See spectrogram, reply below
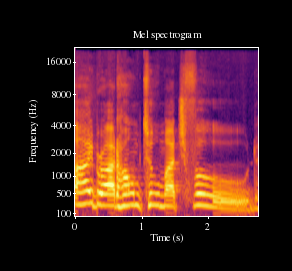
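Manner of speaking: put-on high, very slow, mournful boy voice.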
